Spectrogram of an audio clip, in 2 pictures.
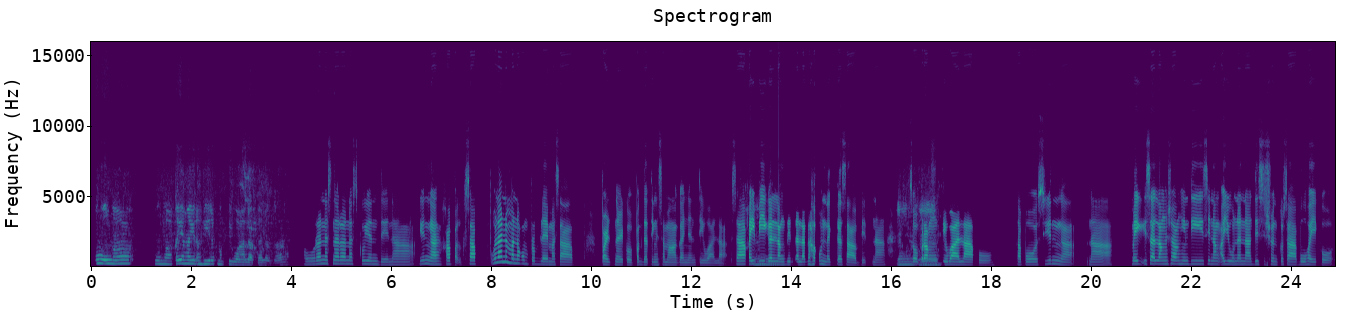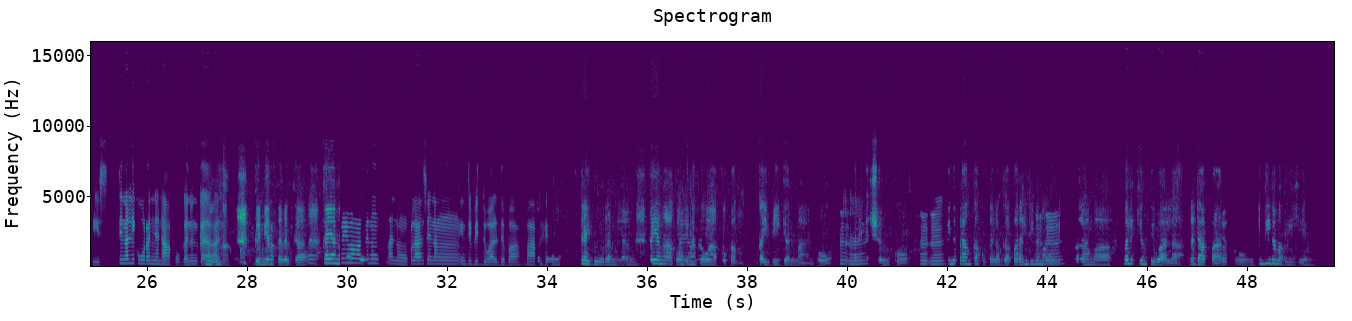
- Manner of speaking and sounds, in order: distorted speech; chuckle; wind; chuckle; chuckle; static
- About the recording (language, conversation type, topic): Filipino, unstructured, Ano ang epekto ng pagtitiwala sa ating mga relasyon?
